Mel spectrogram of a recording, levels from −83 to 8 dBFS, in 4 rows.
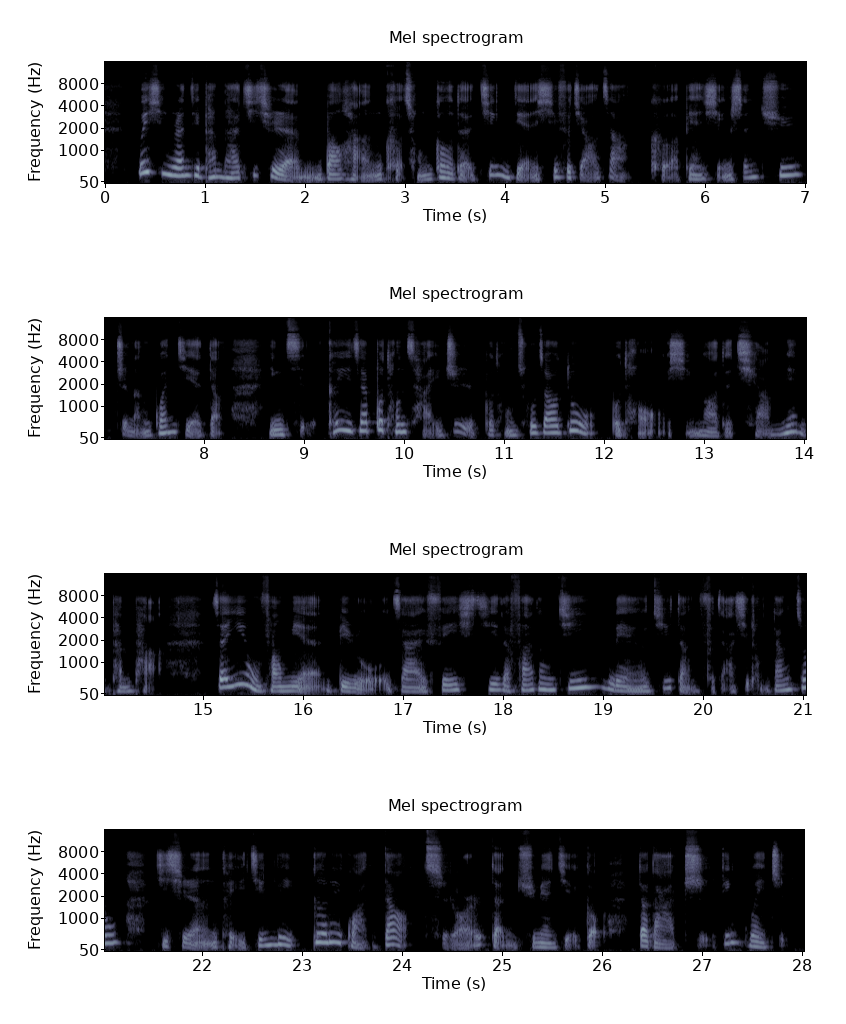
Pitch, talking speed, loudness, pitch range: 190 Hz, 220 characters per minute, -37 LUFS, 155-245 Hz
